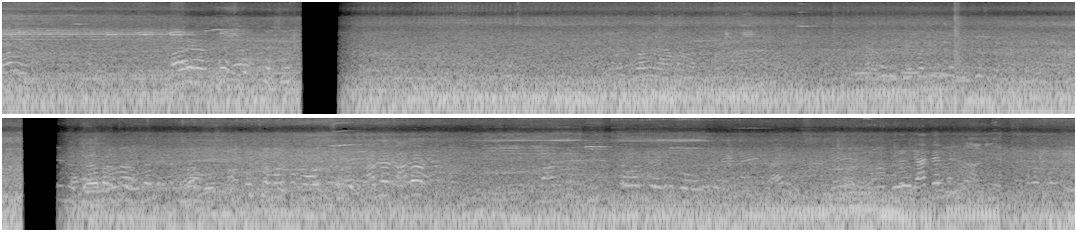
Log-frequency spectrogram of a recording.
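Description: Several men talk loudly and agitatedly nearby.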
